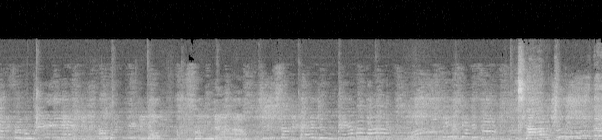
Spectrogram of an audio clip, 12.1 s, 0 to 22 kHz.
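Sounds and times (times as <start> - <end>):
backing music with steady beat: 0.0 - 12.0
man singing: 0.0 - 12.0.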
